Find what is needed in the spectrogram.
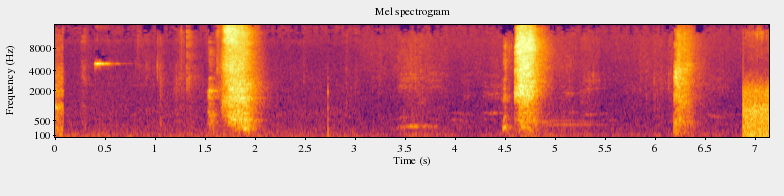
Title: Sneeze Goddess Compilation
